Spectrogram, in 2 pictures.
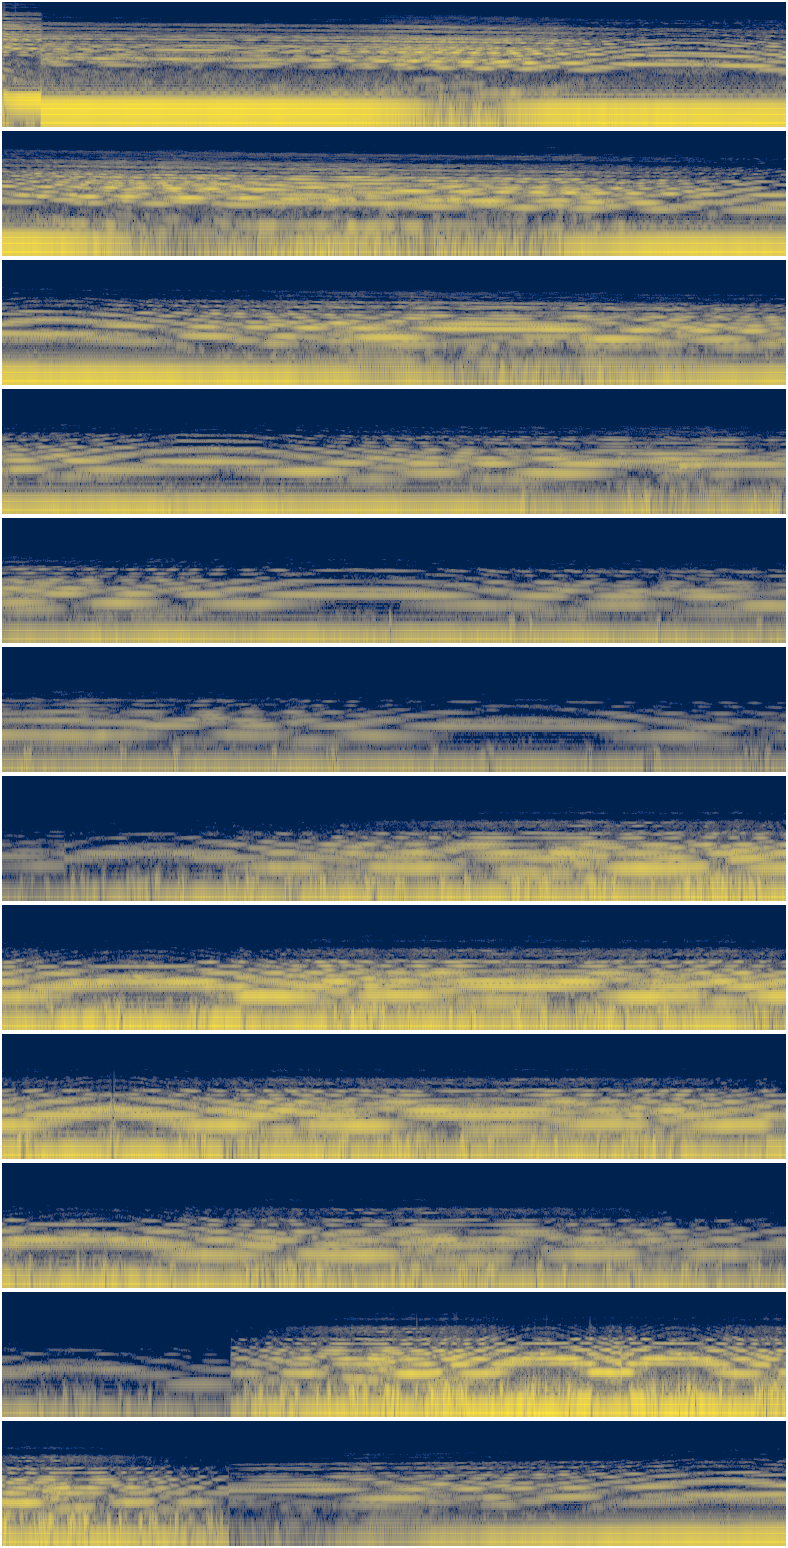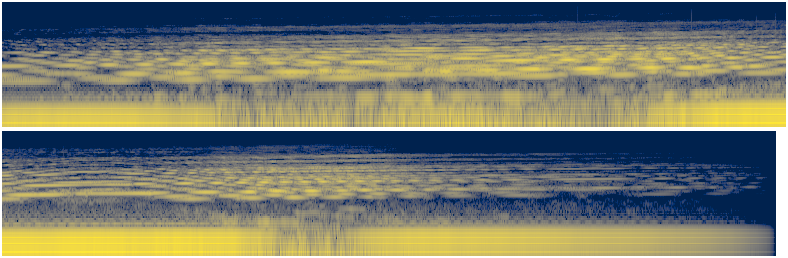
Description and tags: An unidentified space cruiser sweeps down and inspects the runway on planet Dune. The cruiser hovers for a while high above the spice minings then make a last sweep, accelerates and disappears rapidly.
surveillance, Dune, spaceship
